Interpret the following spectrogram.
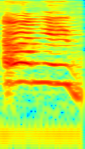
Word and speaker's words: Anja: to my channel my name is Anja rhymes with damned I'm gonna figure out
